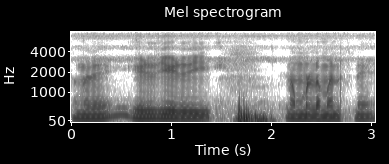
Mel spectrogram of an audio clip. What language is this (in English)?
Malayalam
